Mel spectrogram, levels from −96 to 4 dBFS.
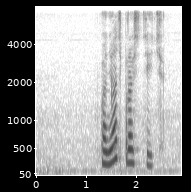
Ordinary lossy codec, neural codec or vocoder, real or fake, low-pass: none; none; real; 7.2 kHz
